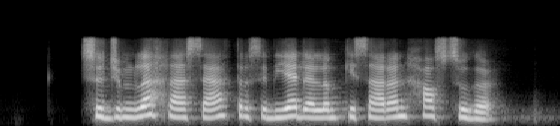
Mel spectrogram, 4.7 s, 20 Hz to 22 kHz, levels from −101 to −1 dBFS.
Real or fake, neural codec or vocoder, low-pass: fake; codec, 16 kHz, 0.3 kbps, FocalCodec; 7.2 kHz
